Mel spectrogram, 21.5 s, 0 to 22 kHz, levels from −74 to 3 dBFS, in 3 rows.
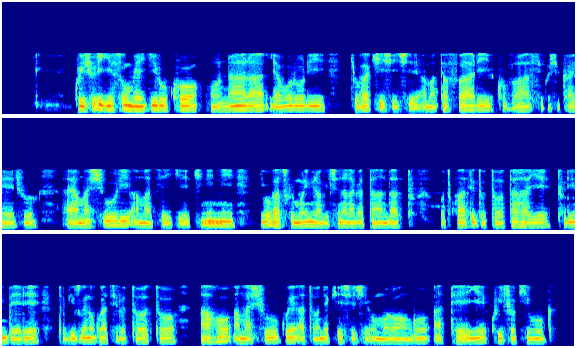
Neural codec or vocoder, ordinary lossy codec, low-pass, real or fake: none; AAC, 16 kbps; 7.2 kHz; real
